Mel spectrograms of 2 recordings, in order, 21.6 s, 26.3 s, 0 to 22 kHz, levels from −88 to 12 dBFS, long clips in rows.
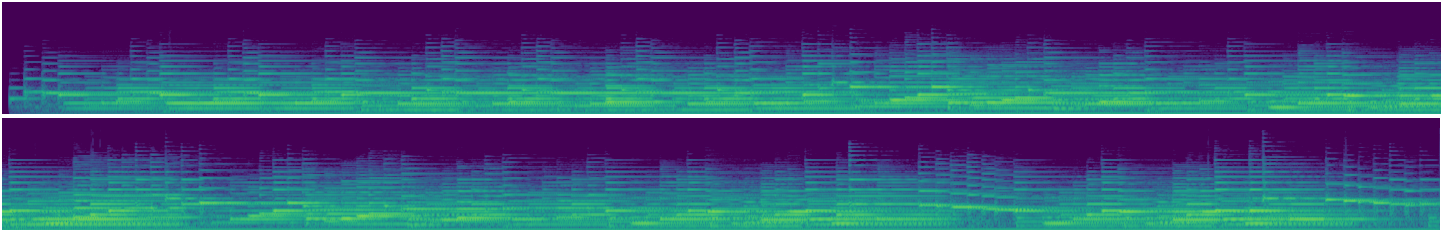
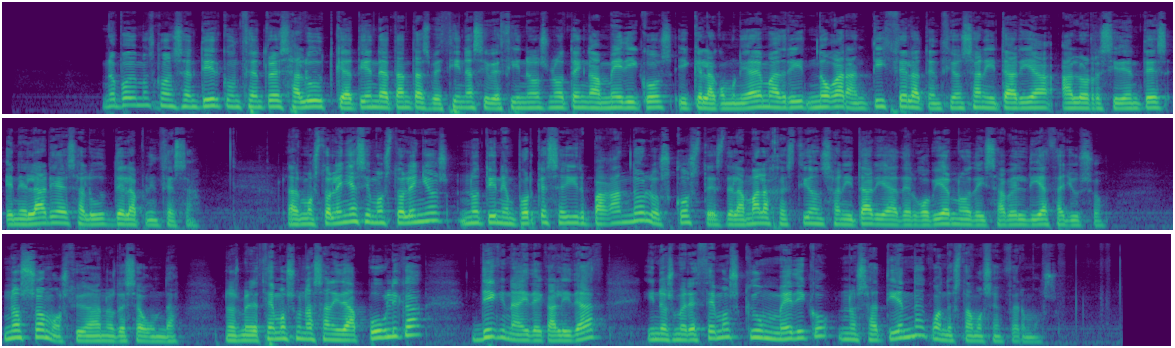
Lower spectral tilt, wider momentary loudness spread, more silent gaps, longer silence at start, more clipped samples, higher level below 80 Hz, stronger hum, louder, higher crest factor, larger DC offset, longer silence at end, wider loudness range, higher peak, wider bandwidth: first, -9 dB/octave vs -5 dB/octave; about the same, 6 LU vs 7 LU; neither; second, 0.05 s vs 0.75 s; neither; about the same, -46 dBFS vs -48 dBFS; neither; about the same, -17 LUFS vs -16 LUFS; about the same, 16 dB vs 16 dB; first, 2% vs under 0.1%; second, 0 s vs 0.9 s; about the same, 2 LU vs 2 LU; about the same, 0 dBFS vs 0 dBFS; second, 6 kHz vs 16.5 kHz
